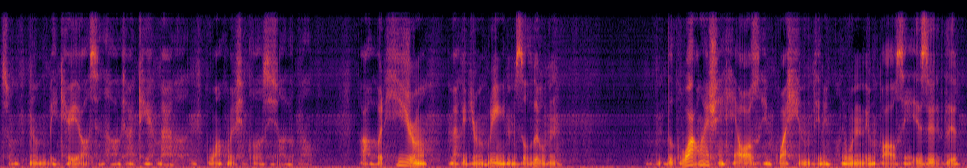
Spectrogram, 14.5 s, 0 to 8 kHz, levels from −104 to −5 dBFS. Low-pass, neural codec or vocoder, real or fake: 7.2 kHz; autoencoder, 22.05 kHz, a latent of 192 numbers a frame, VITS, trained on many speakers; fake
